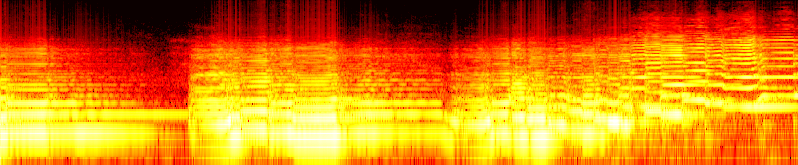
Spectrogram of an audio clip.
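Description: Instrumental background music: held low notes and a slow melody, with a brief break about two seconds in.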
